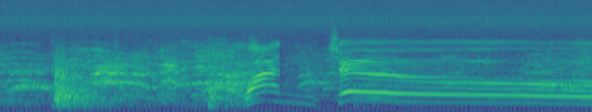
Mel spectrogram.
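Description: A heavy body hitting the wrestling ring mat with a loud slam about half a second in. About two seconds later comes one long drawn-out yell from a voice.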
